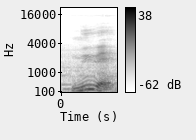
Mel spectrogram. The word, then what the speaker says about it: muet: Muet, que es la traducción de muto, cuando no hablas. ¿Ves? Aquí en este ejemplo es ET a la fin, pero se pronuncia E.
